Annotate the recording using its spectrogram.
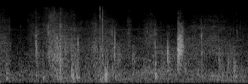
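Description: Light handling noise: a handful of soft knocks and rustles, spaced irregularly.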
